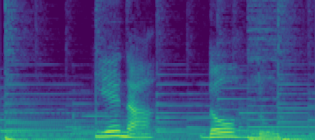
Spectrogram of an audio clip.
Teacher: 비음으로서 코를 통해 소리가 울리는 특징을 가지고 있습니다.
